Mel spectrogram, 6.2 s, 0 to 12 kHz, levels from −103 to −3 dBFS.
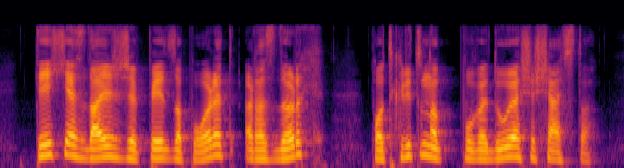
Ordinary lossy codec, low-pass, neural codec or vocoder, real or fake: none; 7.2 kHz; none; real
